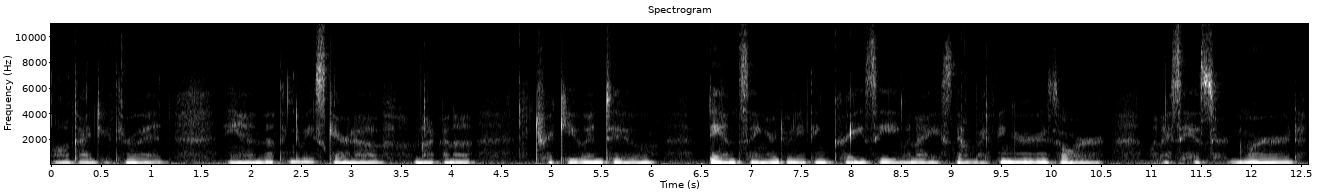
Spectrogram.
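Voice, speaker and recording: Soft-spoken and fairly slow, with long, frequent pauses. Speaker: ASMR hypnotist (role play). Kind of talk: ASMR hypnosis role play, guided relaxation. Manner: soft-spoken, slow, quiet.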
